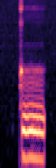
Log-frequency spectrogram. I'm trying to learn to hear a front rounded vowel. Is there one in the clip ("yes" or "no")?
no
